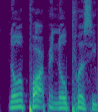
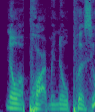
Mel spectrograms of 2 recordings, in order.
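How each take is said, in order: First: Said in the usual way. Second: Louder, lower, mocking the claim; scornful loud quote of the comment; mocking repeat. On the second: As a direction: throw their words back at them.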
